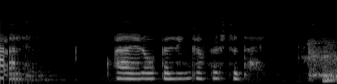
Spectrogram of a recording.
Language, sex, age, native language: Icelandic, female, 13, Icelandic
